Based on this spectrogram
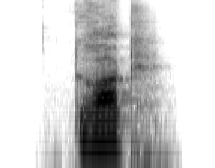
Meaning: grog
- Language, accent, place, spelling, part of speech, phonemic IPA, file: German, Germany, Berlin, Grog, noun, /ɡʁɔk/, De-Grog.ogg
